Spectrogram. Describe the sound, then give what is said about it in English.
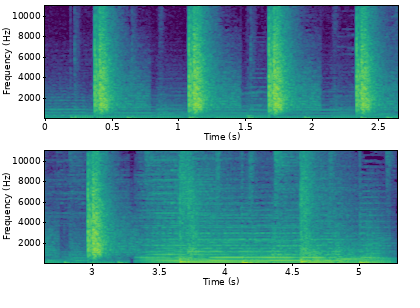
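Five sharp hand claps land at a steady, even pace over light background music, which then swells and carries on alone after the final clap. “You are amazing today. Give yourself five claps.”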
